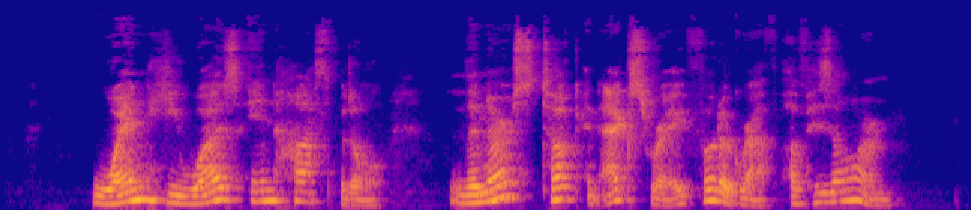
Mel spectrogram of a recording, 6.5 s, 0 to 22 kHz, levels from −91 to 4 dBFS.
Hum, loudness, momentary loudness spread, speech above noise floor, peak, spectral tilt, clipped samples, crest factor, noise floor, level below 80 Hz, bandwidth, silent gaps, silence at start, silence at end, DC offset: none; -22 LUFS; 12 LU; 52 dB; -4 dBFS; -6 dB/octave; under 0.1%; 18 dB; -73 dBFS; -58 dBFS; 13.5 kHz; none; 0.6 s; 0.55 s; under 0.1%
